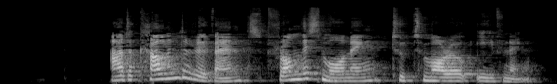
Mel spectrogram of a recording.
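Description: From start to finish, the speech carries plainly audible codec damage. It is likely HE-AAC compression. Only the lower spectrum is coded directly. The treble is rebuilt by copying lower bands upward and shaping them with a coarse envelope. So the top end sounds bright but not genuine. Its harmonics fail to line up with those below. S sounds turn gritty and metallic. Nothing remains above 14.9 kHz. The damage fits a very low bitrate, around 20 kbps.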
